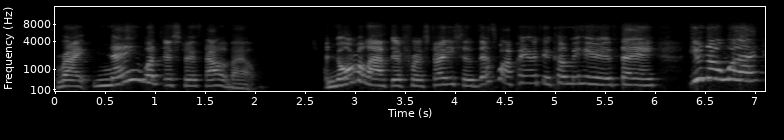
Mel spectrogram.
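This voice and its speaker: A woman's voice: sits high, lively intonation, normal speed, bright, forceful tone. A woman counselor leading a webinar for clinicians, teaching in a candid, chatty way and often checking in with "right?".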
